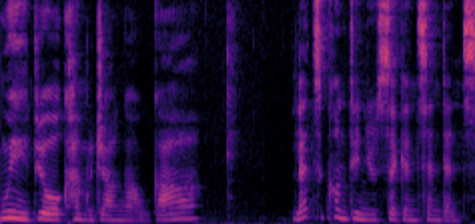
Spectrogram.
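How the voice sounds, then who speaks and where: A woman speaks very slowly at a medium pitch, her tone dark and mellow. Her pitch rises and falls in an ordinary way. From Myanmar (Kachin State). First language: Kachin (Jinghpaw). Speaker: language teacher. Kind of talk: tutorial. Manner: slow, deliberate.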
